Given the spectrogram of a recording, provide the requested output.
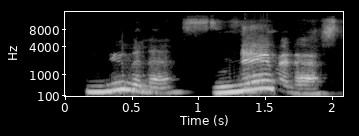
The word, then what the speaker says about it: Numinous: Numinous, the founder of the Numinous.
